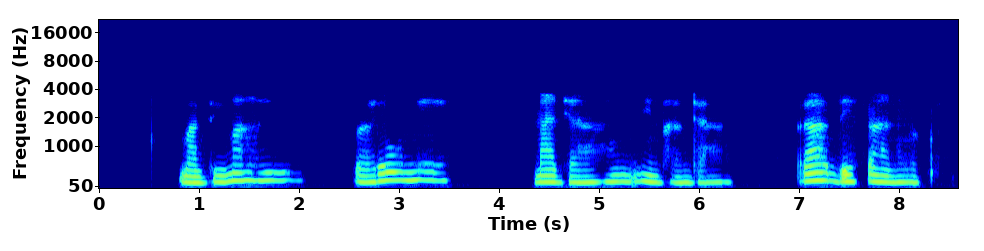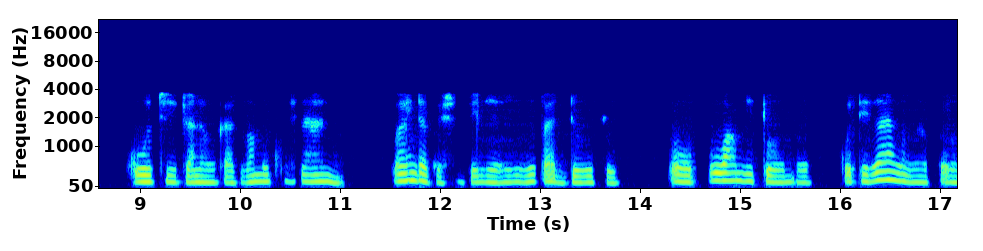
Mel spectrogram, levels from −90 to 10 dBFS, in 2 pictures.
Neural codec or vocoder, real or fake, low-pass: codec, 16 kHz, 0.8 kbps, ZipCodec; fake; 3.6 kHz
